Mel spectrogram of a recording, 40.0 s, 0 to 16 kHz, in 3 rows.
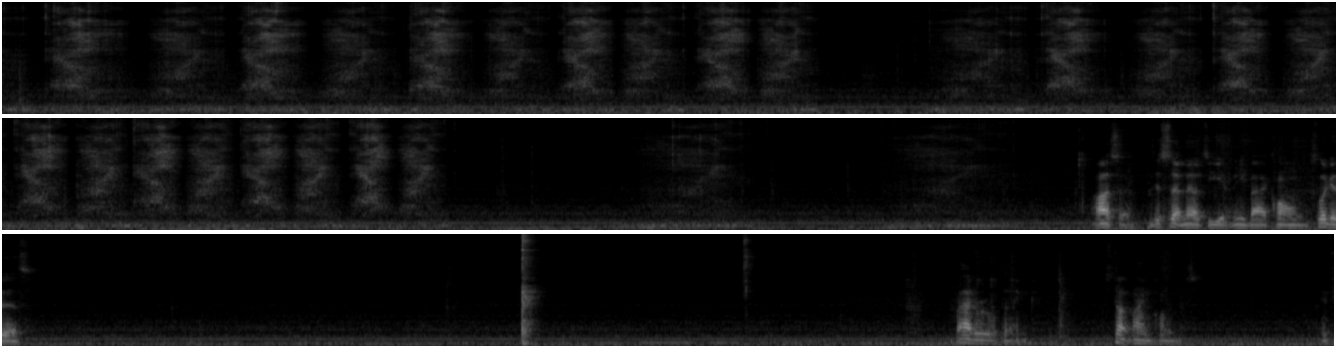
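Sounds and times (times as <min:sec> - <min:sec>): knife rasping on diamond plate: 0:00.0 - 0:08.2, 0:09.2 - 0:17.9, 0:19.6 - 0:20.9, 0:22.2 - 0:23.6.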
